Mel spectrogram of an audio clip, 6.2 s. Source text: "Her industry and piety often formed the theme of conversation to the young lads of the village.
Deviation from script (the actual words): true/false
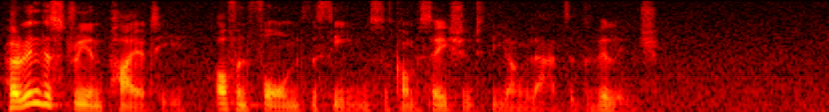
true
